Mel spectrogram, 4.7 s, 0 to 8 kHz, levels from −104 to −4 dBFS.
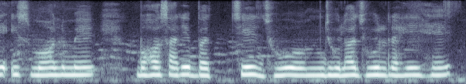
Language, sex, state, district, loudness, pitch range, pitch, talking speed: Hindi, female, Jharkhand, Deoghar, -14 LUFS, 220-225 Hz, 220 Hz, 130 wpm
